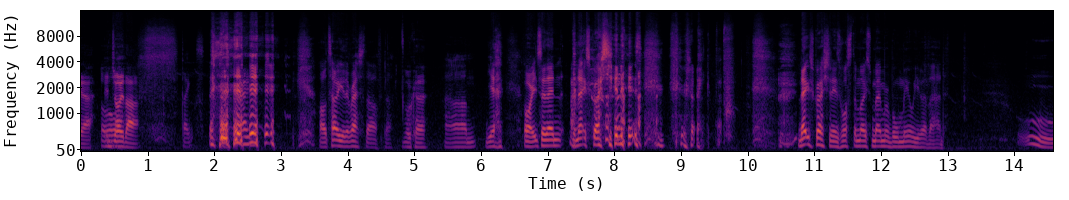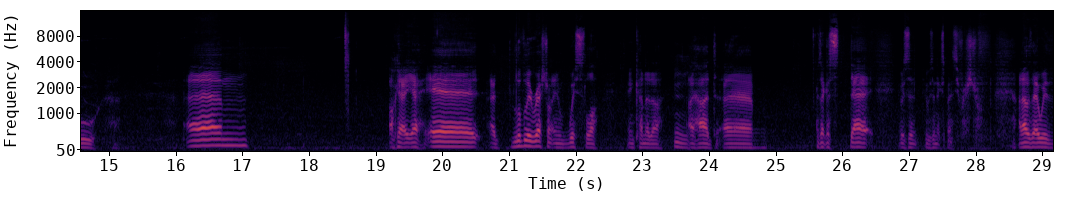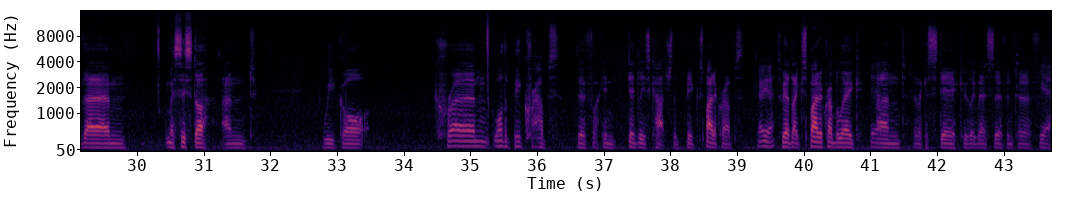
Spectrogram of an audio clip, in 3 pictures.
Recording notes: This Week I'm in York at the Jorvik Viking Festival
